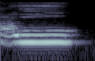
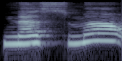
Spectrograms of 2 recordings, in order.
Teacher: عین کے اوپر صرف پیش ہے، او نہیں کہیں گے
